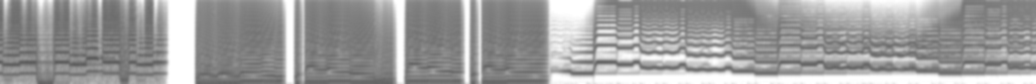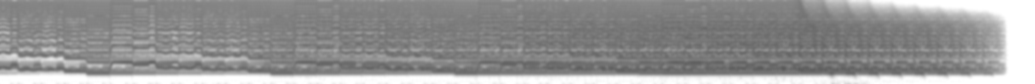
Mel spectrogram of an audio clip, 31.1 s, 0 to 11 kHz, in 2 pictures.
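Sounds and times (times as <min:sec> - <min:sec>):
deep synthesizer bass sequence: 0:00.0 - 0:02.2, 0:03.0 - 0:08.3
high synthesizer lead melody: 0:10.1 - 0:30.7.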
